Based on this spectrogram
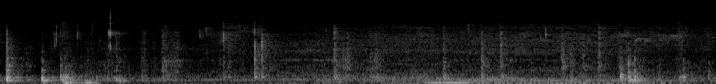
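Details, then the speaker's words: Audio mixer (parametric) that powers on but sounds distorted and hums: a low, steady hum under the output with handling clicks; induction from a poor-quality transformer or poor internal wiring is suspected, not confirmed. "Biasanya, dengungan itu adalah induksi, mungkin dari transformator yang mungkin tidak terlalu bagus, atau bisa juga metode pemasangan kabelnya juga tidak terlalu bagus."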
